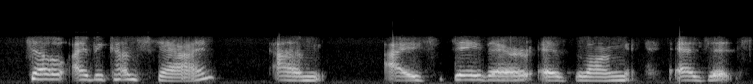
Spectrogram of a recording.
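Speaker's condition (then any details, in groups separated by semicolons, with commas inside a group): ALS; tongue affected, speaks more slowly than before, worried about voice but held up over 15 minutes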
